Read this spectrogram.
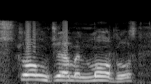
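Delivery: normal talking voice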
